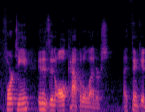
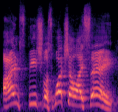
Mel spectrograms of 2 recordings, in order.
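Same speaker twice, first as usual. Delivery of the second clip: higher and slow, overcome with wonder; awed joy; 9 semitones higher, 3 dB louder, slower than usual. Acted. Healed king marvelling to God, higher and slow. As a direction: say it like you can barely find words. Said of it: "Hezekiah is saying".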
